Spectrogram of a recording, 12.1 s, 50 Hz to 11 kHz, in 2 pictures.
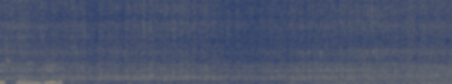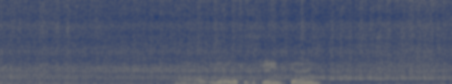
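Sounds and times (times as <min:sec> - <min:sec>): constant hum: 0:00.0 - 0:12.0
toy trains running on track: 0:00.0 - 0:12.0.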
